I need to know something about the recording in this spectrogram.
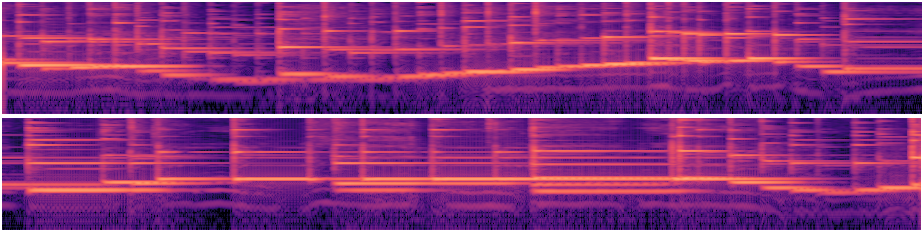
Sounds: Vibraphone, playing vibraphone, Music

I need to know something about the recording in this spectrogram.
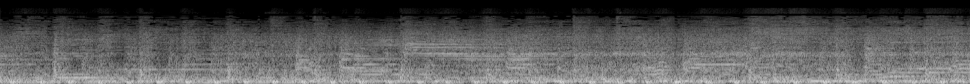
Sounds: Music

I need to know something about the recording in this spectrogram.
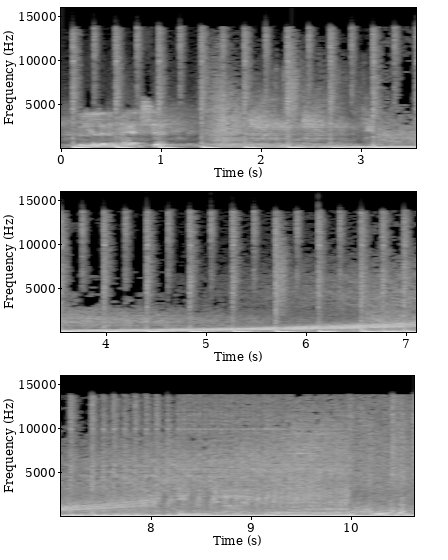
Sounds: Dubstep, Music, Electronic music, Speech

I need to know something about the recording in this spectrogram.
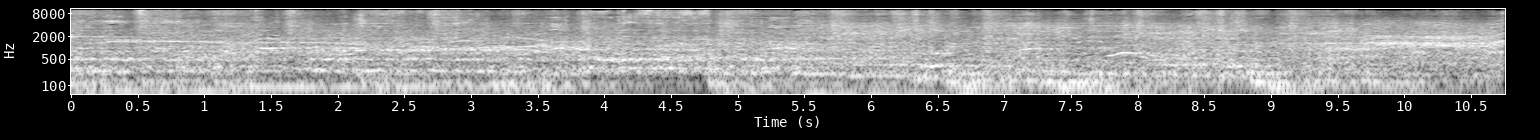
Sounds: Cheering, Music

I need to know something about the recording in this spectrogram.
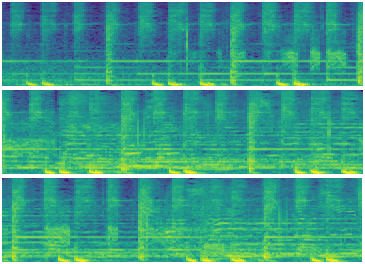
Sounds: Music, Jingle (music)

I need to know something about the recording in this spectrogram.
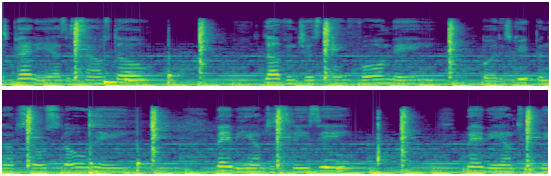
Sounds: Rhythm and blues

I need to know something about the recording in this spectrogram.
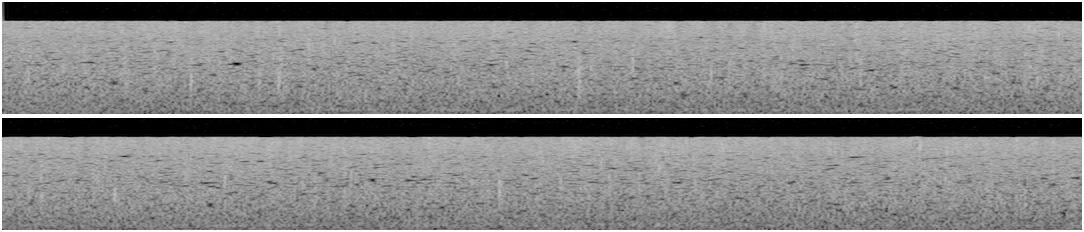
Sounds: Rain, Raindrop, Rain on surface

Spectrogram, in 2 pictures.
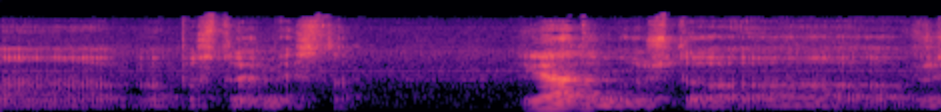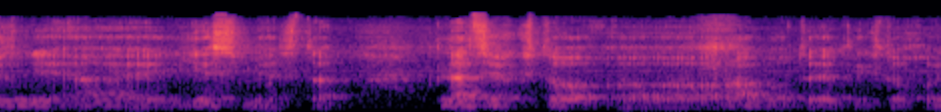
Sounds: inside a small room, Speech

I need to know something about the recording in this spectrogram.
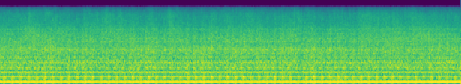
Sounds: Car, Vehicle

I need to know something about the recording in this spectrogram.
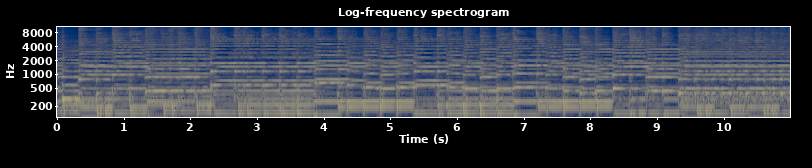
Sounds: Music

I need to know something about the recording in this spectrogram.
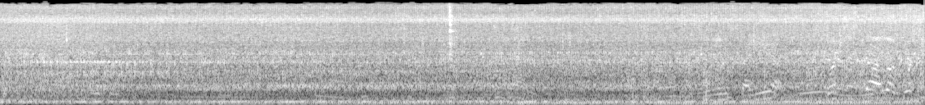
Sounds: Car, Vehicle, Truck, Speech

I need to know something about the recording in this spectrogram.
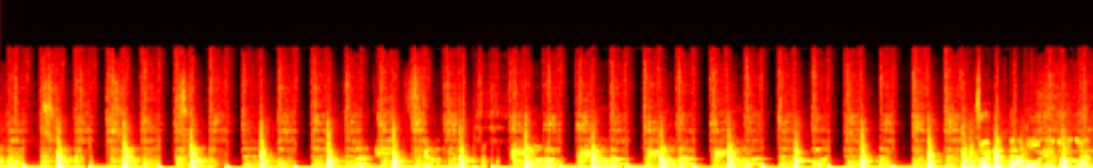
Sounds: Music

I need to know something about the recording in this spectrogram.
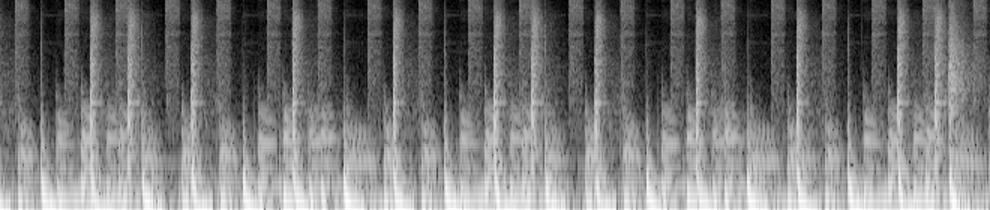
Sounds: Music

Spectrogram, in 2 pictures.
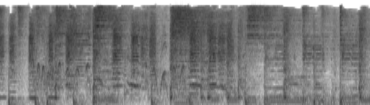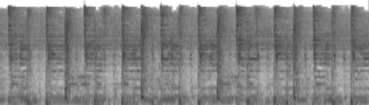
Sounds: Music

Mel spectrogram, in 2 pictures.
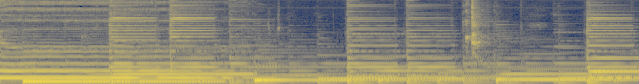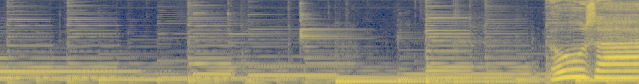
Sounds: Music

